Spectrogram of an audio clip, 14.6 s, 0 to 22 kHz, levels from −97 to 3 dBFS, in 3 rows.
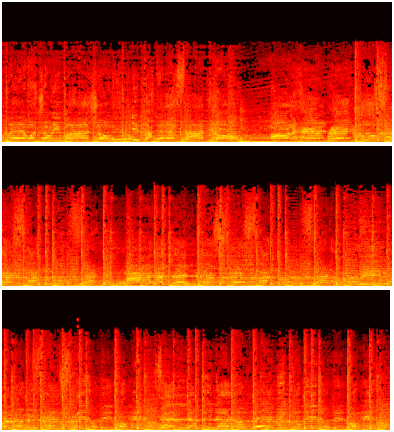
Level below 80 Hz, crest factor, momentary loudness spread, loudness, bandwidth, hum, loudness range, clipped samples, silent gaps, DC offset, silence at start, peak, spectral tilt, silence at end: -34 dBFS; 12 dB; 2 LU; -30 LUFS; 16 kHz; none; 1 LU; under 0.1%; none; under 0.1%; 0 s; -18 dBFS; -3.5 dB/octave; 0 s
